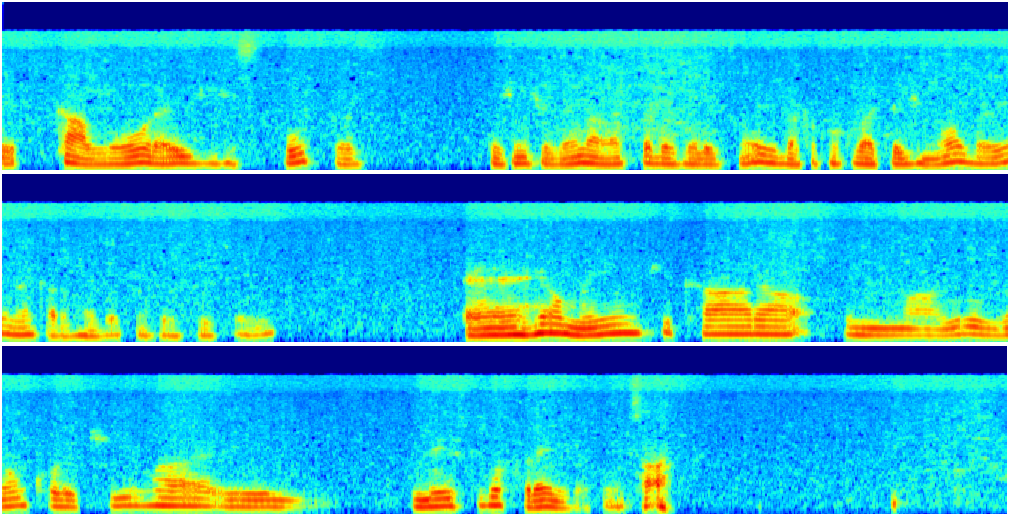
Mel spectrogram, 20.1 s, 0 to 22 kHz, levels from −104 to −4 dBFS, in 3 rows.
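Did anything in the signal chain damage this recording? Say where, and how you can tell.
Yes. The damage happened in call processing, where a noise suppressor pulls down the steady room noise, which sits about 13 dB below the speech, by about 19 dB throughout. Gain is set band by band on each short frame, so the noise floor drops away in pauses and comes back under each phrase.

The same stage also mistakes parts of the speech for noise. This speech cut by the noise suppressor occurs at 1.57–2.25 s, 3.25–3.6 s, 4.84–5.95 s, 6.94–8.47 s, 10.99–11.39 s, 12.04–14.16 s and 14.84–17.88 s. The drops reach about 14 to 22 dB, hitting brief stretches totalling from a fraction of a second to about a second per span. Soft consonants and quiet tails are turned down along with the background, so they sound swallowed or faint.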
